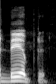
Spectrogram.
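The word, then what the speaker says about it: debt: रहा है बी तो बी क्या हो जाएगा बी साइलेंट हो जाता है इसको हम वस्तो पढ़ने में आता है डेप्ट क्या पढ़ने में आता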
